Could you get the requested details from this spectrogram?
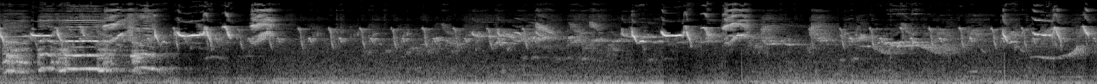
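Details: Oriental magpie-robin singing in a breeding aviary, 2022: a long, rich, varied song of fast twitters, bright whistles and slurred notes, loud bursts around two and seven seconds, with continuous chattering in between.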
